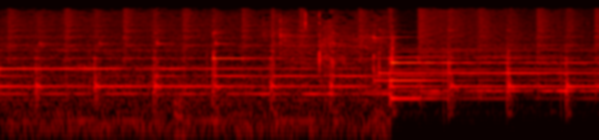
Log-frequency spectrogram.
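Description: Background music of bell-like mallet tones, with notes struck a few times a second. About three seconds in, the room sound under it drops out and the music moves to new notes.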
